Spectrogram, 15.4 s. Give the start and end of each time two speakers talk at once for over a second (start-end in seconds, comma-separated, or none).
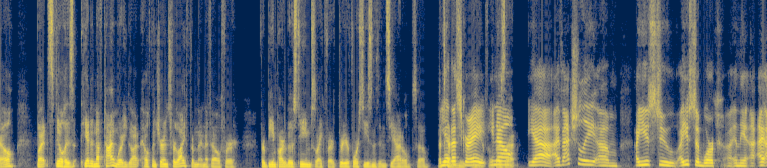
8.8-10.3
